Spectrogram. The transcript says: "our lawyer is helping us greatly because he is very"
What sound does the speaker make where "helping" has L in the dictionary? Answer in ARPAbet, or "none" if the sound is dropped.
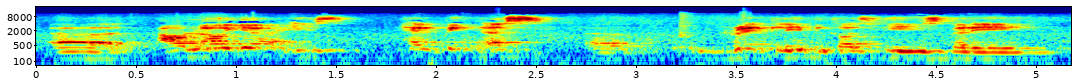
L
